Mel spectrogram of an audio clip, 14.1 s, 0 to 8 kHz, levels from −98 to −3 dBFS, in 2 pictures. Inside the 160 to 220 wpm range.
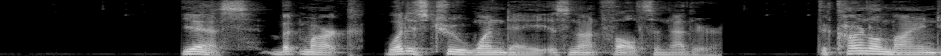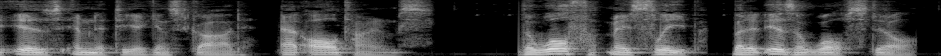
No: average, 150 wpm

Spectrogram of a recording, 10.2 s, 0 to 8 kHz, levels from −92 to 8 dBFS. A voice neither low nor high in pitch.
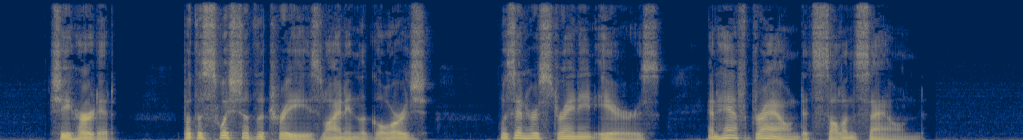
No: very low, 90 Hz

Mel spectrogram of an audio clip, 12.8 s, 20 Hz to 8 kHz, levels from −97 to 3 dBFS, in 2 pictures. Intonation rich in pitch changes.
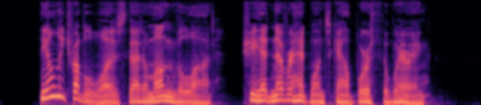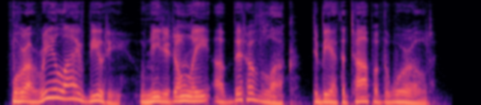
Yes: wide, 6.2 semitones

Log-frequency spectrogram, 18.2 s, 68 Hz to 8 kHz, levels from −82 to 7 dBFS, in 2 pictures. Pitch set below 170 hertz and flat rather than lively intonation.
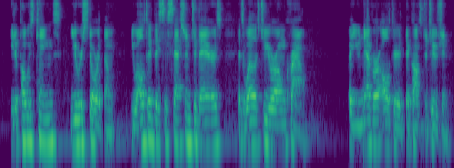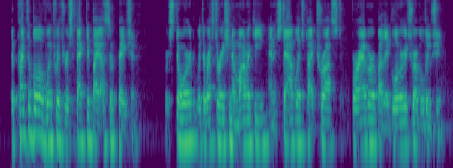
Yes: low, 135 Hz; narrow, 2.1 semitones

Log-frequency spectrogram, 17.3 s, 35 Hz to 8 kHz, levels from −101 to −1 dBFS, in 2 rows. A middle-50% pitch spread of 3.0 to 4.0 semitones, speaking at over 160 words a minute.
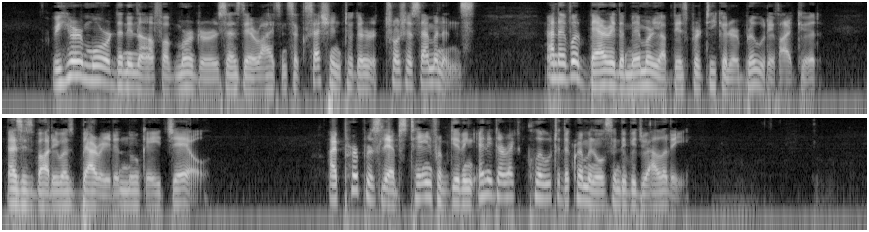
No: average, 5.0 semitones; average, 170 wpm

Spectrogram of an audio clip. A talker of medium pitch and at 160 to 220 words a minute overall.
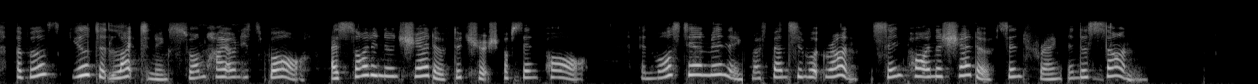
No: very high, 340 Hz; average, 175 wpm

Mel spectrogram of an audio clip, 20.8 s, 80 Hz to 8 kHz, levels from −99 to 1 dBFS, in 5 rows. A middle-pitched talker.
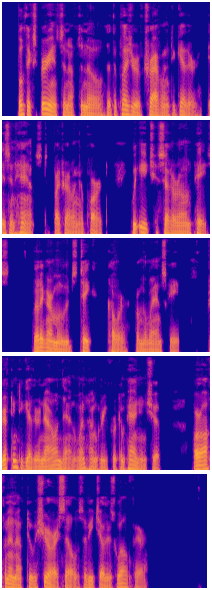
No: very low, 85 Hz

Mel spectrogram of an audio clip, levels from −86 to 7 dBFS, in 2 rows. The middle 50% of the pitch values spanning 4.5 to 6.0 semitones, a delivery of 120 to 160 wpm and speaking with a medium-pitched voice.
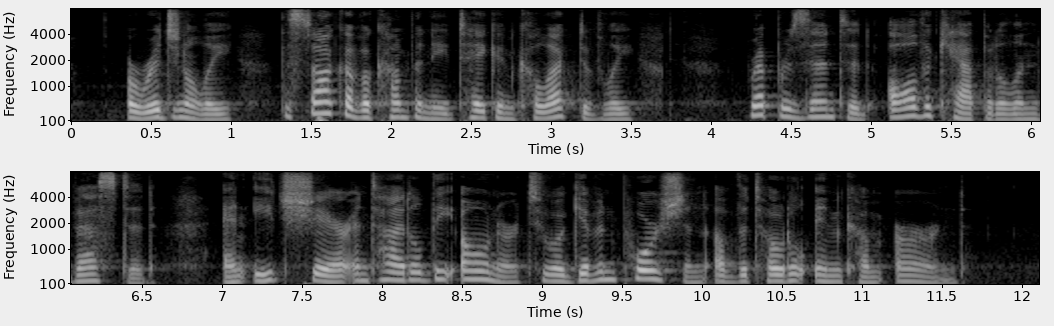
Yes: wide, 5.6 semitones; average, 140 wpm; medium, 170 Hz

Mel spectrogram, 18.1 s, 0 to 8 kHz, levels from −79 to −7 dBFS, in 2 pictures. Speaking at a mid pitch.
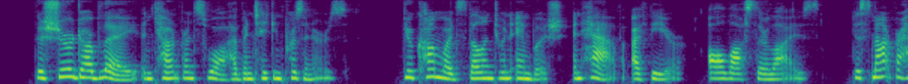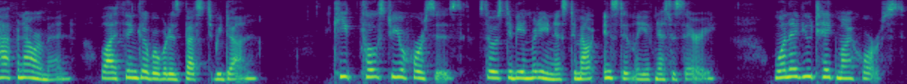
No: high, 210 Hz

